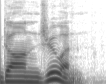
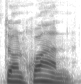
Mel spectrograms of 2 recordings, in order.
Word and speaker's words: Don Juan: It was in this period that he wrote some of his most famous works, including Don Juan. Yes, yes, I know. The proper Spanish pronunciation is Don Juan, but the British are notorious for imposing their own quirky pronunciations on words of foreign origin.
